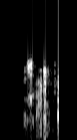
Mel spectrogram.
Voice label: Raleigh Police Southwest District Tac, p25

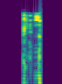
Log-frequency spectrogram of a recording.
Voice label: Police Northeast District Tac 1, p25; Raleigh; wake

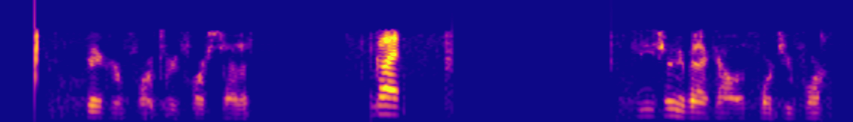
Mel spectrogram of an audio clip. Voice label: Police Southeast District Disp, p25; Wake

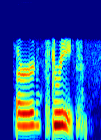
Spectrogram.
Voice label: WC EMS ALERT, p25; wake p25

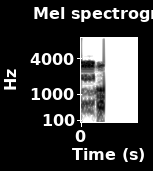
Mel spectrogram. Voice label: FIRE OPS, p25; wake

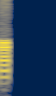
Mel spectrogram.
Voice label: Police North District Tac 1, p25; Raleigh; wake

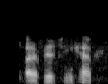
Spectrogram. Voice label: FIRE OPS, p25; wake

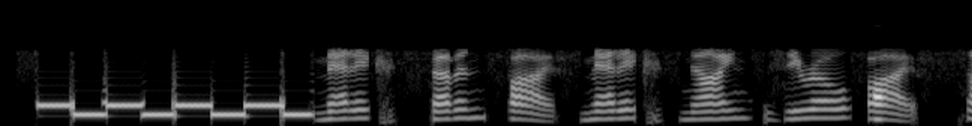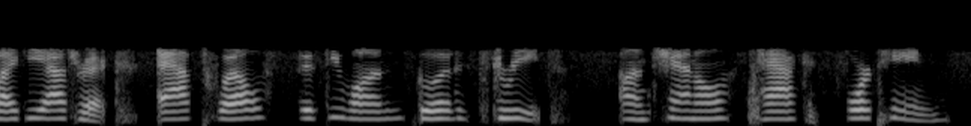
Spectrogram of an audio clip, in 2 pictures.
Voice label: EMS ALERT, p25

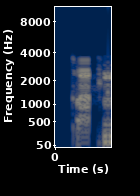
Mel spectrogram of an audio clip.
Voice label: PS TAC, p25; wake

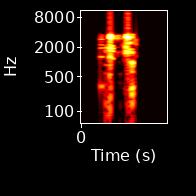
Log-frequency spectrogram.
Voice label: Police Northwest District Tac 1; Raleigh; wake

